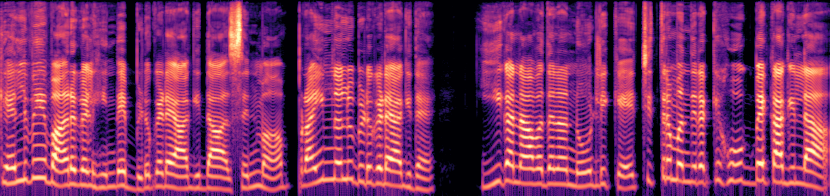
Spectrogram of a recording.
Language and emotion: Kannada, surprised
